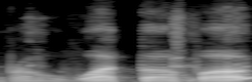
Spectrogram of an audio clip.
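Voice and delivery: low, slow and hushed; quiet, drawn-out retold astonishment; stoned amazement. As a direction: stretch it out softly in dazed disbelief. Retelling his stoned amazement at himself.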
